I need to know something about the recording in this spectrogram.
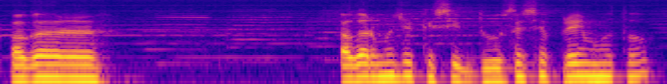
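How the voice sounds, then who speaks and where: A man's voice: a little high, fairly even intonation, a little slow, over music, lightly acted. A man playing an earnest, kindly, lovelorn man in a radio play, with dramatic delivery. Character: earnest, kindly, lovelorn man torn between two women. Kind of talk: Hindi radio play acting.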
